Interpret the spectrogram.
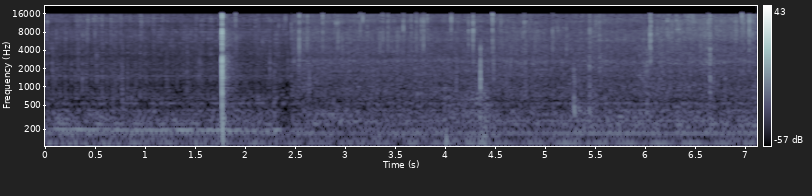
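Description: Egg and sausage omelette frying in a nonstick pan: a faint sizzle with scattered small pops over a steady low hum. One sharp knock stands out about two seconds in.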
